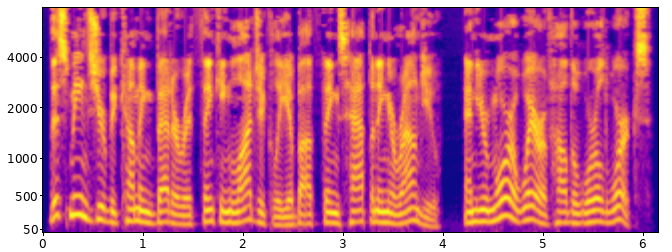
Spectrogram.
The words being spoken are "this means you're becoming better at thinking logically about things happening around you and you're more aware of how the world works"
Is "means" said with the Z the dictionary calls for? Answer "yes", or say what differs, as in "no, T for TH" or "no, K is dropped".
yes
